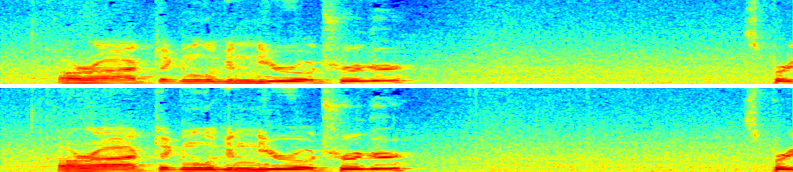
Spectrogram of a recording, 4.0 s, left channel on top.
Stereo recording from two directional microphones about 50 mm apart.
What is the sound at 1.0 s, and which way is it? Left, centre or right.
Speech, right.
